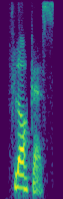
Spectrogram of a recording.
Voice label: "floccus", Indian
